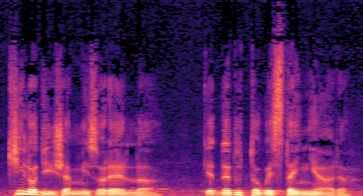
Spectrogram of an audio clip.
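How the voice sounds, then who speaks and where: A man's voice: mid-range voice, normal speed, dark tone. A man with a Roman accent reciting spoken-word poetry in a rhythmic, emphatic, dramatic way. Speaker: poetry performer.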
